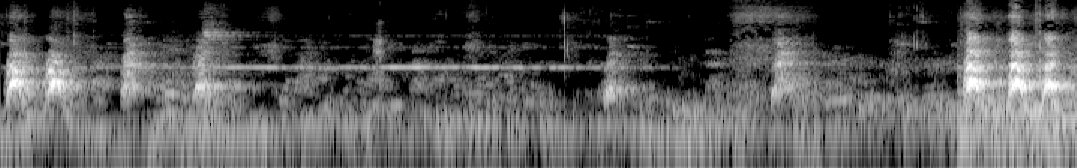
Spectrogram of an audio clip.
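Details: German Shepherd fighting with a street dog; loud harsh barks in quick clusters at the start and end, a few single barks between, with a long steady tone running through the middle.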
